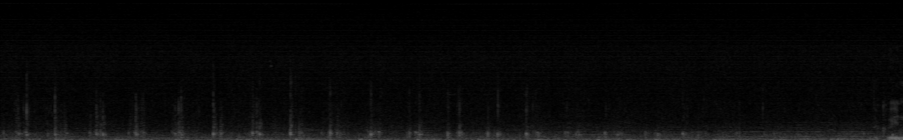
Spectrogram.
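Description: Horses' hooves clop steadily on the ground.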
